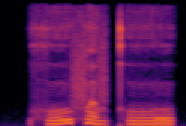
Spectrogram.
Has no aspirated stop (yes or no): no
